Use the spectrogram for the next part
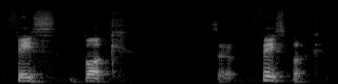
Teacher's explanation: the stress is on the first syllable but book does not become a schwa because it's a compound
